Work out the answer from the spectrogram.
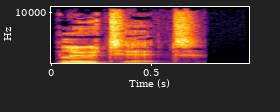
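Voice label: "blue tit", British English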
